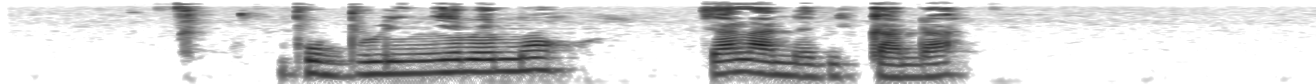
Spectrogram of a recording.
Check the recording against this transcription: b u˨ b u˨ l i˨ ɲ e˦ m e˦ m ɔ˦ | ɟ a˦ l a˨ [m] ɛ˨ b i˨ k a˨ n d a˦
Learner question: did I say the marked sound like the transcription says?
no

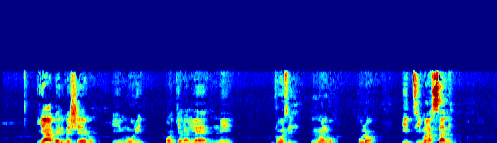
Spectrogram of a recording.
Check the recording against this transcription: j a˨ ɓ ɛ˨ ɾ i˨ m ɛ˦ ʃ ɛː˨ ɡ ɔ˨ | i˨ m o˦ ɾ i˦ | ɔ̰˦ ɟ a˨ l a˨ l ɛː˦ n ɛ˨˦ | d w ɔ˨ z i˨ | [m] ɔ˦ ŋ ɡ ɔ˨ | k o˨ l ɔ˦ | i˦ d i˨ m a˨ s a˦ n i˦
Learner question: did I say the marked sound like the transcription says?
no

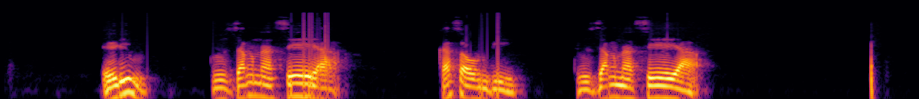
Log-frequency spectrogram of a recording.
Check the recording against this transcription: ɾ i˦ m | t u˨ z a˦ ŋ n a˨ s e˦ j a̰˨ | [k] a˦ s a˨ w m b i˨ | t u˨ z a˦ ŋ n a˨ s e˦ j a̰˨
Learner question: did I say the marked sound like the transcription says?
yes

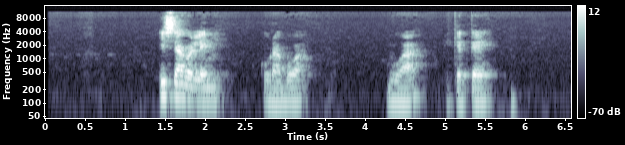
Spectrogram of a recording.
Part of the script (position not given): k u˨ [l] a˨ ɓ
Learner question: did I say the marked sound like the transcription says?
no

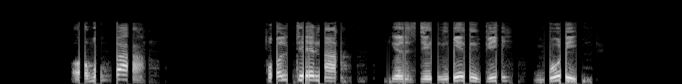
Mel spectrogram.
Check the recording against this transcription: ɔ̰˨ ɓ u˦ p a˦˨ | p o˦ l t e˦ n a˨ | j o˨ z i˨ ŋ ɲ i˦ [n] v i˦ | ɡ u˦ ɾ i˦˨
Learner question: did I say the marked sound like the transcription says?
yes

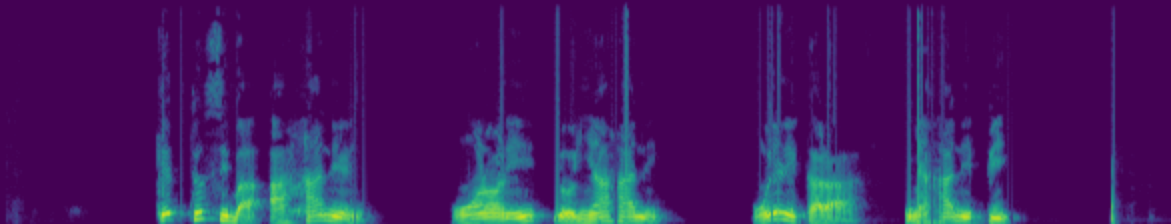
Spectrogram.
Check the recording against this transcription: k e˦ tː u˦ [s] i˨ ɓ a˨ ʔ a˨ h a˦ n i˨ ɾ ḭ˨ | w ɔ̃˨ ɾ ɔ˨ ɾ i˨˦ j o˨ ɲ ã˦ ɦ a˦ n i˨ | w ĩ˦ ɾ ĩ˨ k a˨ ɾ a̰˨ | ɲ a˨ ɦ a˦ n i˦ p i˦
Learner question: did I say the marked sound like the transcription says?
yes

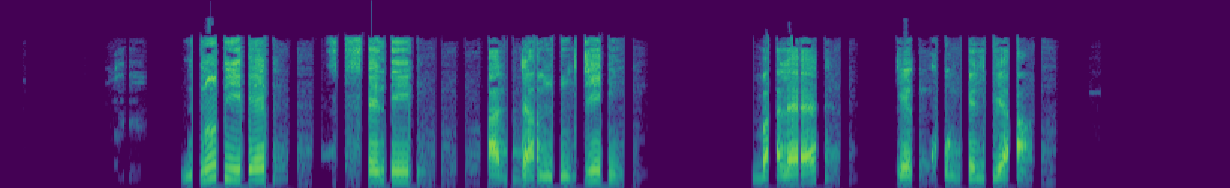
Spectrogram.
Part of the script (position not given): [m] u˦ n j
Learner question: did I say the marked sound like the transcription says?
no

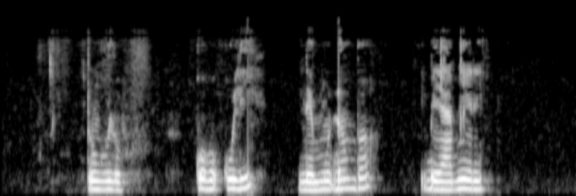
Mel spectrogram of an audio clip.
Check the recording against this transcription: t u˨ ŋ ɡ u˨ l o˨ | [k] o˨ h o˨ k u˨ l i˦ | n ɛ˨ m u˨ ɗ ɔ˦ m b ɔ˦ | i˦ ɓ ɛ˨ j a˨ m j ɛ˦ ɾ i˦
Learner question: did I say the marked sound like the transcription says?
yes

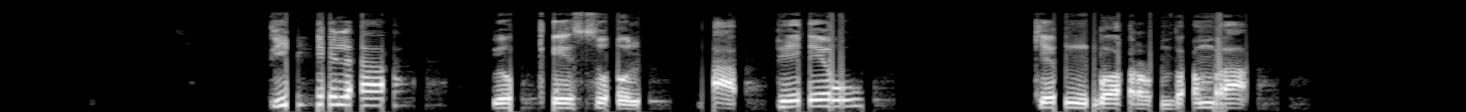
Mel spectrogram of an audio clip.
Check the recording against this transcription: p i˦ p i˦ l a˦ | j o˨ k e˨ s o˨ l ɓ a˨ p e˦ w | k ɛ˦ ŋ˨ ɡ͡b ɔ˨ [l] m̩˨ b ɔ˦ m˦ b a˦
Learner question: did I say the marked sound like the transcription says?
no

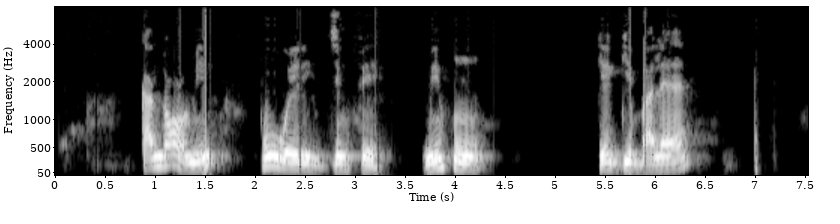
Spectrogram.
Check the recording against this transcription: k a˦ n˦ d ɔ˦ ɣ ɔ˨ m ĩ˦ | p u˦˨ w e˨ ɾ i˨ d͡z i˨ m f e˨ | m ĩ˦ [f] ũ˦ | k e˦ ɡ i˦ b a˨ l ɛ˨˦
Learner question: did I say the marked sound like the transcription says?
no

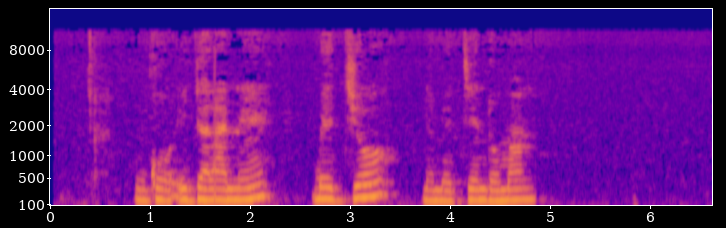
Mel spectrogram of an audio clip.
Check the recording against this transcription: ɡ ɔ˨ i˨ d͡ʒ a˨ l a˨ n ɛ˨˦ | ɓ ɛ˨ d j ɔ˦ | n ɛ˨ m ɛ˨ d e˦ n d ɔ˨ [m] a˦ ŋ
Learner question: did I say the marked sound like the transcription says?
yes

